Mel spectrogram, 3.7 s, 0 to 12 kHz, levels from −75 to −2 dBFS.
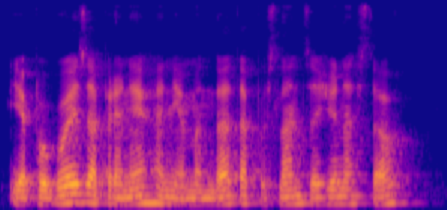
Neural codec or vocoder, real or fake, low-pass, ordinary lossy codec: none; real; 10.8 kHz; none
